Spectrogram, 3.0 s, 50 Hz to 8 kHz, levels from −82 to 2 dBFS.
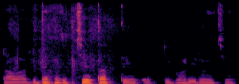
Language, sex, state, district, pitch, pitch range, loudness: Bengali, male, West Bengal, Purulia, 105 Hz, 105-110 Hz, -36 LUFS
